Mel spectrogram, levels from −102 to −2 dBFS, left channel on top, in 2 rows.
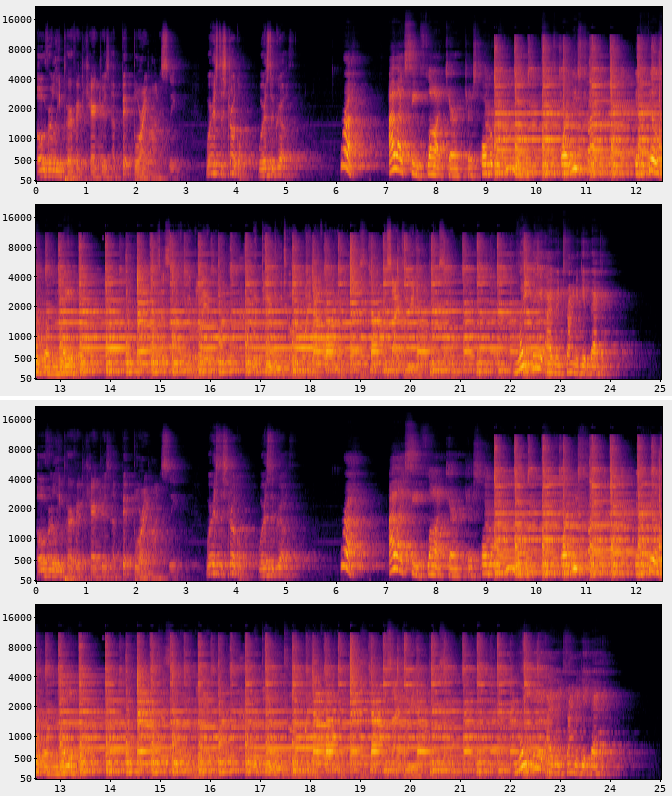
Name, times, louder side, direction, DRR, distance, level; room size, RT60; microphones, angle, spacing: voice 1, 0.0-2.8 3.4-4.2 4.4-5.0 14.9-16.2 16.8-19.2 19.5-20.9, left 1 dB, 75° left, 2 dB, 2.5 m, -35 dB
voice 2, 6.1-6.4 7.1-9.9 10.2-11.4 12.0-13.5 22.1-23.9, left 2 dB, 90° left, 4 dB, 1.1 m, -26 dB
sound 1, 9.0-22.9, equal, ahead, 0.8 m, -26 dB
18.0 x 8.5 x 8.5 m, 1.3 s
head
